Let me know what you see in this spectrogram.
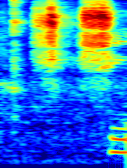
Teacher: ज़बान के दरमियानी हिस्से को तालू से चिमटा कर शीन अदा होता है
